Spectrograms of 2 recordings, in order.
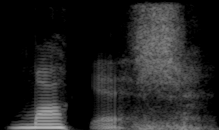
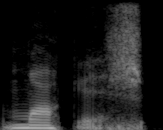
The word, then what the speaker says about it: mawkish: do you know what mawkish means? Mawkish, as spelled M-O-C-K-I-S-H. M-A-W-K-I-S-H. So we're getting into the difference between very minute pronunciations. Oh. Because I think you certainly said mawkish with a O.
